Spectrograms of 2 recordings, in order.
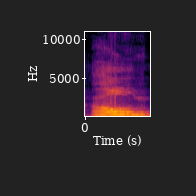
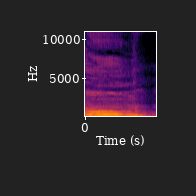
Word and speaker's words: Aum: If you chant Aum, you can feel the energy move up your nose into the third eye, the Ajna-cakra, where it becomes fixed. So people who chant Om, if they get anything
